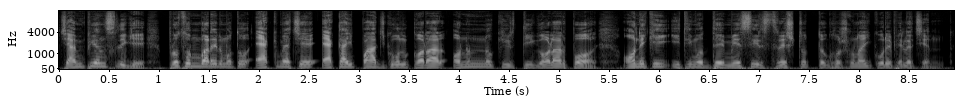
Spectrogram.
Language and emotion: Bengali, neutral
